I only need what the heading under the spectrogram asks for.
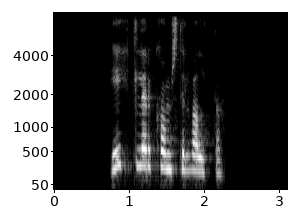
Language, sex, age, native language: Icelandic, female, 30-39, Icelandic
